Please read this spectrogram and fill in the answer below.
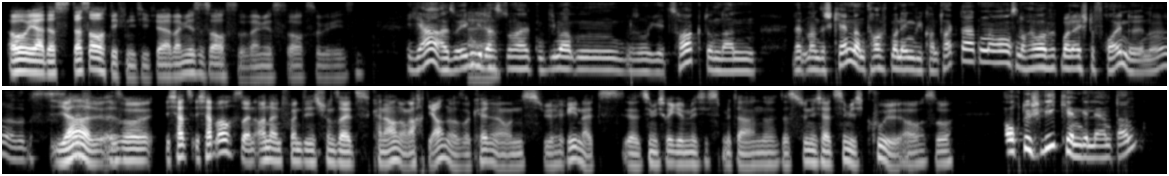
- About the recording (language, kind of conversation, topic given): German, unstructured, Welches Hobby macht dich am glücklichsten?
- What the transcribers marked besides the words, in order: tapping; other background noise; in English: "League"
